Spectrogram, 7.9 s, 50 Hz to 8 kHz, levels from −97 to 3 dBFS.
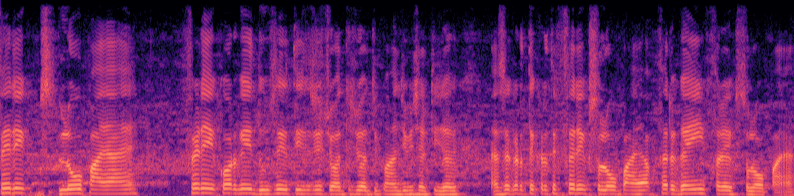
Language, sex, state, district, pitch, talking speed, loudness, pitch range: Hindi, male, Uttar Pradesh, Ghazipur, 160 Hz, 205 wpm, -20 LUFS, 150-170 Hz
